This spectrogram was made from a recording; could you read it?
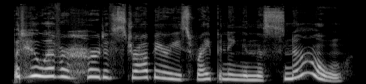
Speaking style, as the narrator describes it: exclaimed Marukla

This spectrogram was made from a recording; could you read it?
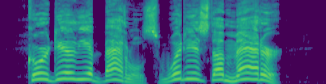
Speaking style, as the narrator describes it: cried Mrs

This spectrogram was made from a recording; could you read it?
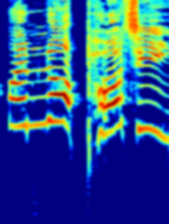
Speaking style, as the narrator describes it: yelled April

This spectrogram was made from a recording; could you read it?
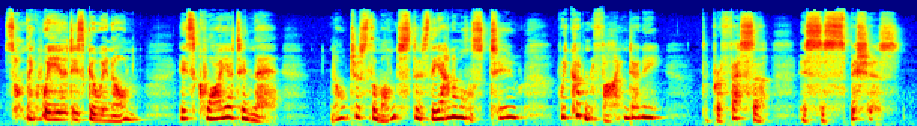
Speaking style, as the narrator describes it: she whispered

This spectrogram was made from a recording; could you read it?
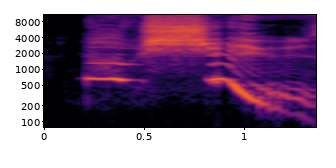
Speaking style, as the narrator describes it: exclaimed Hannah Piggins

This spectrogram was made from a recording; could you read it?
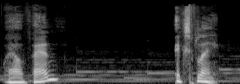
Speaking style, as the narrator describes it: asked, in a very calm voice

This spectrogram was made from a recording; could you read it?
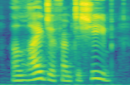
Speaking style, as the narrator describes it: the king exclaimed

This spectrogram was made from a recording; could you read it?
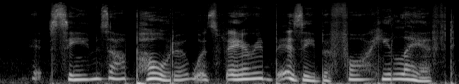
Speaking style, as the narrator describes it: Aunt Nuala said, her voice tinged with sadness

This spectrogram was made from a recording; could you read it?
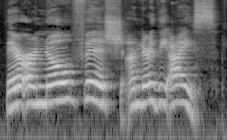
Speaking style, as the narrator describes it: he hears the booming voice

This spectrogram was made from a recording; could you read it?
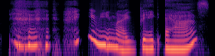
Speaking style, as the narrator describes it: I chuckle

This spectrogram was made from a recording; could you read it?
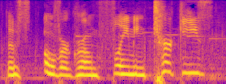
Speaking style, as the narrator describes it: Talora growled to herself

